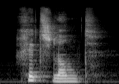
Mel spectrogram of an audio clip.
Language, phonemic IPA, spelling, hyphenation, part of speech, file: Dutch, /ˈɣɪts.lɑnt/, gidsland, gids‧land, noun, Nl-gidsland.ogg
- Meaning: exemplary country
